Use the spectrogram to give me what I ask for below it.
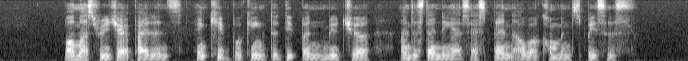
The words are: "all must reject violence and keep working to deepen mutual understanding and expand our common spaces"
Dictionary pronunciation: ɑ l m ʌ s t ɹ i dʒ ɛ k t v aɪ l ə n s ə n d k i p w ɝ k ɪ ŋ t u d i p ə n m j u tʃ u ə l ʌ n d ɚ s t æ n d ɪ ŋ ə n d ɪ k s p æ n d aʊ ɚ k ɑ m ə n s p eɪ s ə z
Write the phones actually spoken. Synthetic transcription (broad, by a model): ɑ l m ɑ s t ɹ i dʒ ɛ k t v aɪ l ə n s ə n k i p w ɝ k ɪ ŋ t u d i p ə n m j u tʃ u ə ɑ n d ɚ s t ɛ n d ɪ ŋ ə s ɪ s p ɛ n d aʊ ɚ k ɑ m ə n s p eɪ s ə s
